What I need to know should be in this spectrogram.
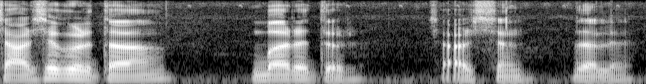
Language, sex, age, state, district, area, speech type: Goan Konkani, male, 18-30, Goa, Ponda, rural, spontaneous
